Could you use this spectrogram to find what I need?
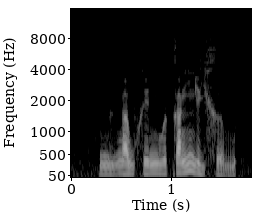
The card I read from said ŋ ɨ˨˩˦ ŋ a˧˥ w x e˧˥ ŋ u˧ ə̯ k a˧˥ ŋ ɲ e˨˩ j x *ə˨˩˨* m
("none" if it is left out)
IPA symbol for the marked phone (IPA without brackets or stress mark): ə˨˩˨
